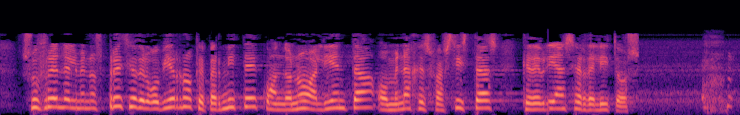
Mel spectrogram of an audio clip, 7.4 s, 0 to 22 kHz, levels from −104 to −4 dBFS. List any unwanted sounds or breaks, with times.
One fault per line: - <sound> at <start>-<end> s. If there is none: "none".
- cough at 7.0-7.4 s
